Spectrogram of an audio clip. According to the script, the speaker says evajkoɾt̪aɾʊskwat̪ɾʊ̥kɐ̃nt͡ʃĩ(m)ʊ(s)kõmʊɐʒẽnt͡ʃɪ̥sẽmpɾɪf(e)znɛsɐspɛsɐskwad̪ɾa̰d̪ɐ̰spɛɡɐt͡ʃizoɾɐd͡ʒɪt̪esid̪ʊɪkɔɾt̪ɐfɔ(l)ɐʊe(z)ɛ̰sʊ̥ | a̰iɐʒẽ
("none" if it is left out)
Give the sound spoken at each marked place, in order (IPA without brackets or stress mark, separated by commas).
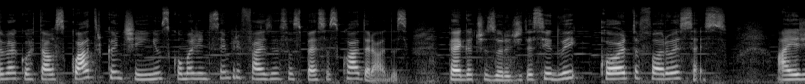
ɲ, s, a, ɾ, s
